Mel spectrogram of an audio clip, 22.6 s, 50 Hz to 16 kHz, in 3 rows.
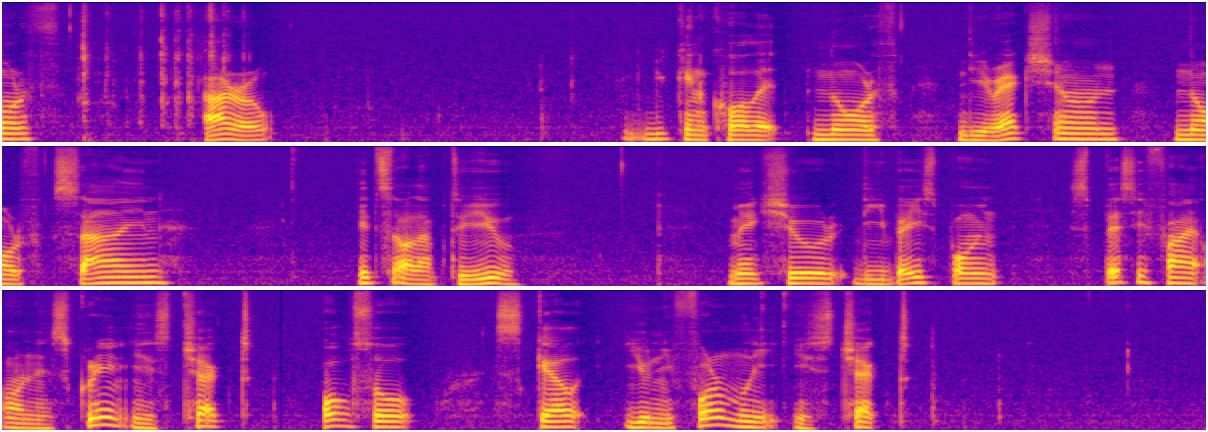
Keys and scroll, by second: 0.0-1.4 typing.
